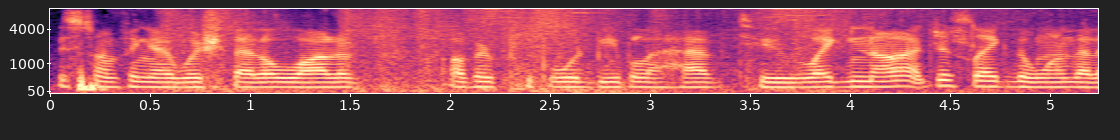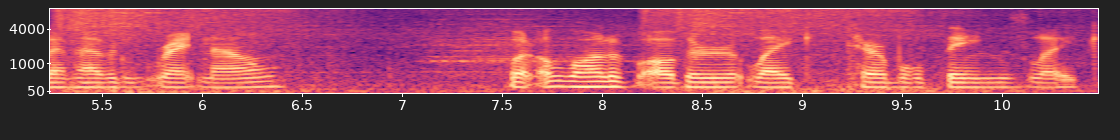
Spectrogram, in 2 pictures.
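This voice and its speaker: Over background noise, a young streamer talks at a moderate pace in a medium voice that barely moves in pitch. His soft-spoken commentary while playing is rambling and hesitant, packed with fillers like "like" and frequent restarts.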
